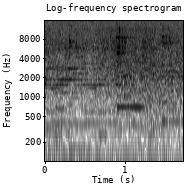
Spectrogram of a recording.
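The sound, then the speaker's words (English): Ocean surf washes in a steady, quiet roar with no single crash standing out, a continuous rumble and hiss that stays even throughout, as waves crash upon each other and throw salt water into the air as a fine mist. No one speaks. “Looking out into the ocean, we watch the waves crash upon each other, spitting salt water into the air, creating a fine mist.”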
